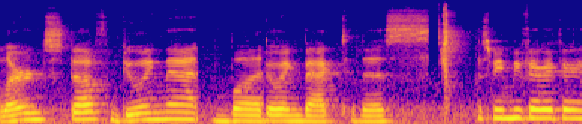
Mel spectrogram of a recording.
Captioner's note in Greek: Σμουτς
